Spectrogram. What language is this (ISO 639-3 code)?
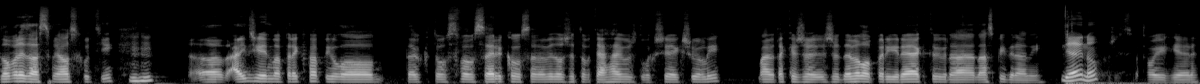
slk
